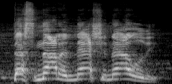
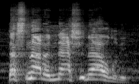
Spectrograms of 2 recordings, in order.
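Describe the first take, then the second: No difference in how they are said.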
